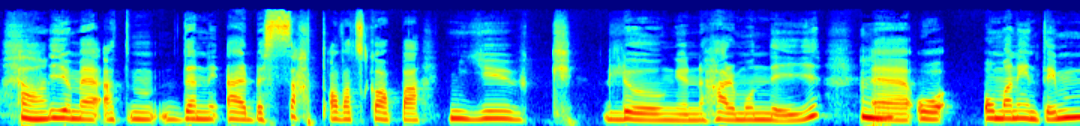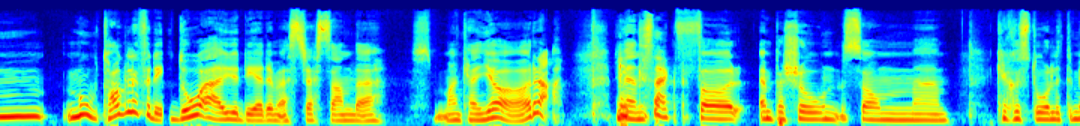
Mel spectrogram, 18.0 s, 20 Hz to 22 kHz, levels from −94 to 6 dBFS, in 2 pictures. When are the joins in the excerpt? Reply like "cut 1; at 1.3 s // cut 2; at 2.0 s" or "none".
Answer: cut 1; at 10.3 s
